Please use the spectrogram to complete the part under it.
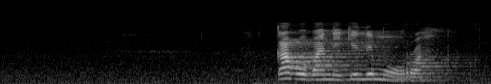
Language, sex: Northern Sotho, female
